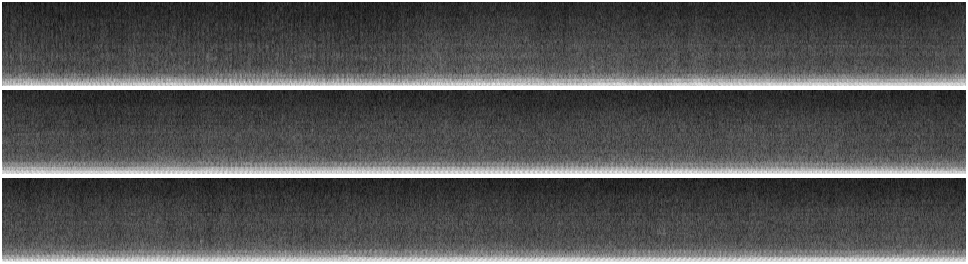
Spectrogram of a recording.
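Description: Single-engine light aircraft's engine and propeller running steadily at take-off power, heard from inside the cockpit, as the plane lifts off from a frozen lake and climbs.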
